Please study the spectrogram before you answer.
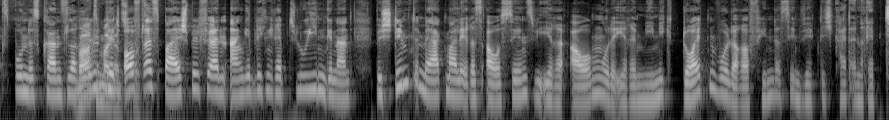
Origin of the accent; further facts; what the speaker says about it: Austria; Und ich bin Österreicherin.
